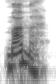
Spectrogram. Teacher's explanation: Siguiente fonema tenemos, fonema M, fonema M. Es bilabial, que se pronuncia con los dos labios, labio superior e inferior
